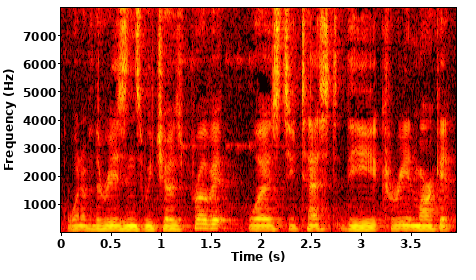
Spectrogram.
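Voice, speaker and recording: A man giving a measured, businesslike update on a conference call, pausing between phrases as he reads out points and answers questions. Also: mid-range voice, completely flat delivery, dark tone. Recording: noisy conference call audio.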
